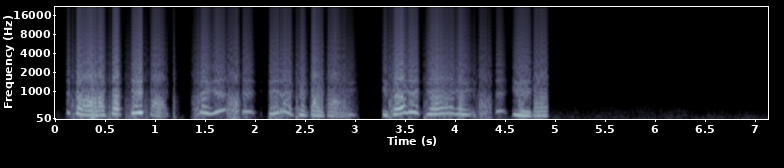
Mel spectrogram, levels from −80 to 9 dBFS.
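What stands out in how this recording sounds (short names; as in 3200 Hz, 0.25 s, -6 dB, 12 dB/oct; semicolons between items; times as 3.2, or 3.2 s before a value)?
phasing stages 4, 0.4 Hz, lowest notch 510–3900 Hz; aliases and images of a low sample rate 1200 Hz, jitter 20%; noise-modulated level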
